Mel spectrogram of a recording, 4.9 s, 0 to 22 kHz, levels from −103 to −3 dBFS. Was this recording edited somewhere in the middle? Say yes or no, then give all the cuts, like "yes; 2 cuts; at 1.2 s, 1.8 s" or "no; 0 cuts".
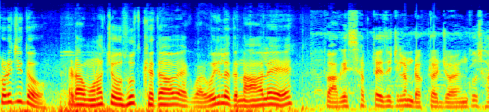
yes; 1 cut; at 3.0 s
